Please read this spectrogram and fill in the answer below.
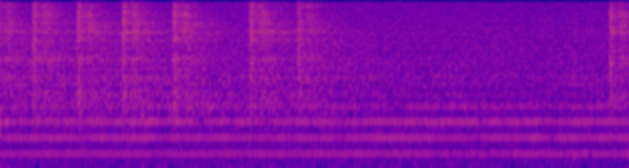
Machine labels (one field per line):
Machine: fan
